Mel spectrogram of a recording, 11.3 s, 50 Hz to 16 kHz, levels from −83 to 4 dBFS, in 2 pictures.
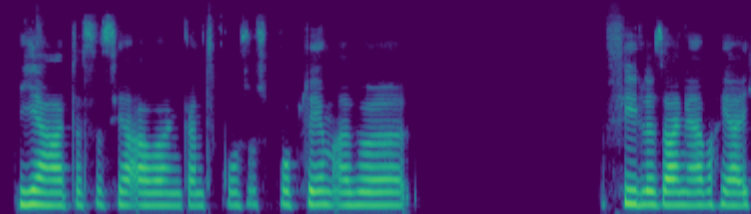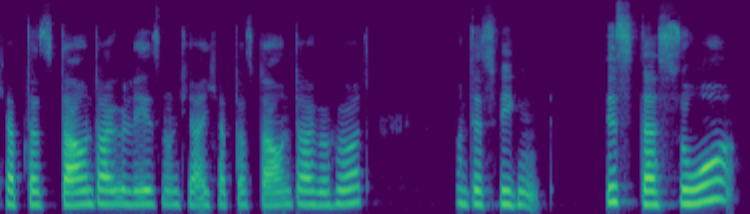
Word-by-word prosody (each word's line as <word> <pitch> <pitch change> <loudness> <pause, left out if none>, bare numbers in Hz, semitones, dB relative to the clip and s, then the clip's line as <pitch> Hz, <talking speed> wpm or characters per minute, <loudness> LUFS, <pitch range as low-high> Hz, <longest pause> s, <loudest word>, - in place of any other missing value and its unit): Ja, 220 -1 +5
das 210 +1 -7
ist 220 -2 -4
ja 220 -3 0
aber 210 0 +2
ein 210 0 -3
ganz 205 -1 -6
großes 220 +1 -8
Problem, 225 -1 -1
also 215 0 -1 0.3
äh. - - -12 1.5
Viele 225 -1 +2
sagen 220 -1 +4
einfach: 215 0 -1
„Ja, 215 -2 +2
ich 215 +1 -5
habe 225 -1 +1
das 220 0 -3
da 215 0 +5
und 230 +1 -2
da 230 -1 +3
gelesen 230 0 -2
und 225 -1 -8
ja, - - -3
ich 215 - -9
habe 220 0 -6
das 215 - -9
da 105 - 0
und 115 +1 -7
da 225 - +1
gehört“. 230 +3 -3 0.6
Und 240 -1 -6
deswegen 225 -2 -2 0.5
ist 265 -1 0
das 225 0 +3
so, 275 +6 +5
225 Hz, 190 wpm, -22 LUFS, 215-230 Hz, 1.5 s, Ja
